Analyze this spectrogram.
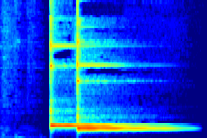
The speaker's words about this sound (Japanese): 前回のチャイム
